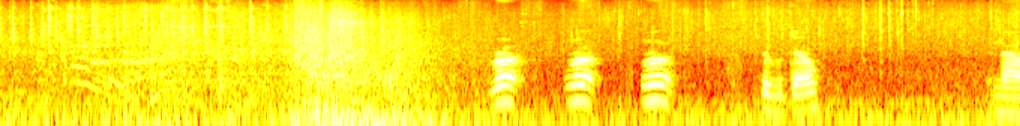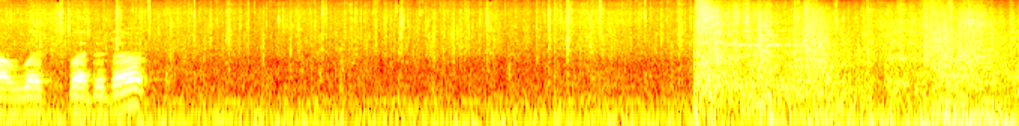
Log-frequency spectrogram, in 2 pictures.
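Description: Flames roar and crackle nearby.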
